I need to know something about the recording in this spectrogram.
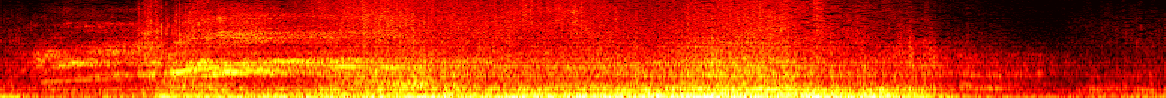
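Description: A dragon's fiery breath roars and crackles nearby.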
